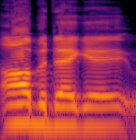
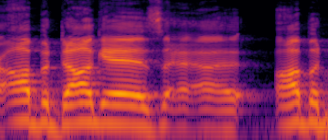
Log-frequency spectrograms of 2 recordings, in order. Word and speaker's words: Abbedagge: When I first made it myself, I was just saying Abbedagge, like it's the German pronoun, and then like people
